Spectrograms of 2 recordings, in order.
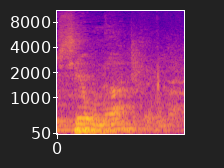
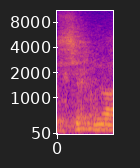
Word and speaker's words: Chikouna: Je dis toujours Cherouna, alors que c'est Chikouna. C'est pas Cherouna, c'est Chikouna, c'est Chikouna.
